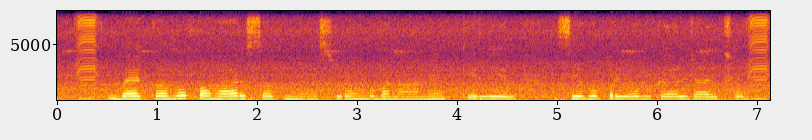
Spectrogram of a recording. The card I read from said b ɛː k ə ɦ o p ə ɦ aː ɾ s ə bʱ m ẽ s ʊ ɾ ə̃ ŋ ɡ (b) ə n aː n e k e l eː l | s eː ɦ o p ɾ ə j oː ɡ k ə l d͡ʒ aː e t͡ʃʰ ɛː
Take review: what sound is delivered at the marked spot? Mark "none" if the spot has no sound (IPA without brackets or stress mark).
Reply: b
